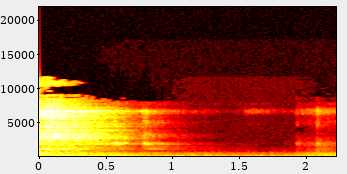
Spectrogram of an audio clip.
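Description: A single sharp metallic clink at the start that rings on and fades away within about a second: a steel hand tool knocking against the oil gallery plug and engine case while prying the plug out.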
